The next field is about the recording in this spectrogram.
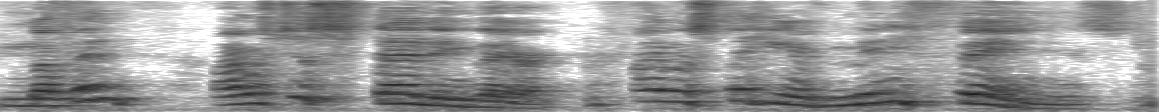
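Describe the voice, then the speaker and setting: A woman's voice: fairly high pitch, wildly swooping pitch, a little slow, mellow. A woman in an amateur stage reading, playing a polite, earnest fire chief in a hesitant, apologetic way. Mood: matter-of-fact. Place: echoey room at a live readers theater. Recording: echoey room, distant microphone.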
